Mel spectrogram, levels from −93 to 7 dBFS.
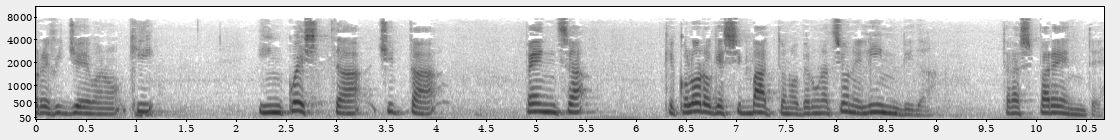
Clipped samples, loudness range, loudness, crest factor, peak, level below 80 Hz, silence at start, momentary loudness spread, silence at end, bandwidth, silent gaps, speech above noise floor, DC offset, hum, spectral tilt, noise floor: under 0.1%; 2 LU; -22 LUFS; 18 dB; -4 dBFS; -56 dBFS; 0 s; 11 LU; 0 s; 8 kHz; none; 30 dB; under 0.1%; none; -5 dB/octave; -52 dBFS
